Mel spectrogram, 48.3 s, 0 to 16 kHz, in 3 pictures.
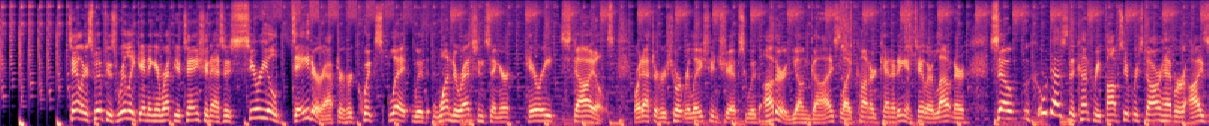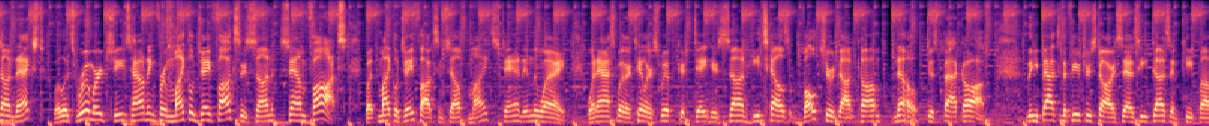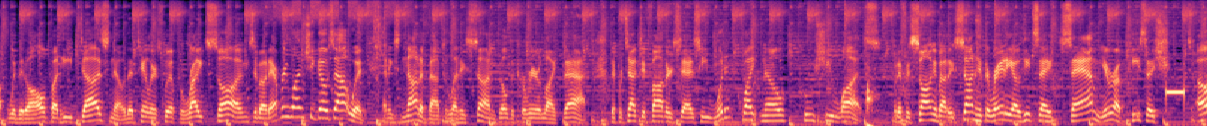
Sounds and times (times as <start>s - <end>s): Music: 0.0s - 48.3s
Speech: 0.9s - 48.3s.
